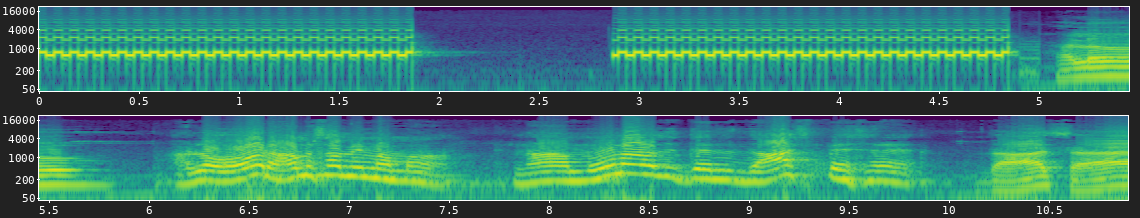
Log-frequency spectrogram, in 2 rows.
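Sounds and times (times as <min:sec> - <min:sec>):
ringback tone of an outgoing phone call: 0:00.0 - 0:02.1, 0:02.9 - 0:05.0
speech: 0:05.2 - 0:05.4, 0:06.2 - 0:10.8.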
